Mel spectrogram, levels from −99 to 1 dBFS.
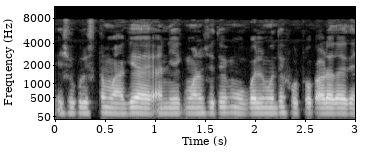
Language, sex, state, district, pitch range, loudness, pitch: Marathi, male, Maharashtra, Nagpur, 120-125 Hz, -22 LUFS, 120 Hz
